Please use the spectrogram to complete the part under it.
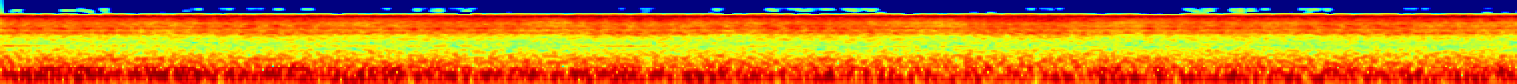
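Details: Cicadas chirping at dusk on a summer night in Georgia, USA, males calling to attract females; a dense, steady high-pitched buzzing drone with no breaks, many insects blending into one continuous wash of sound.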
